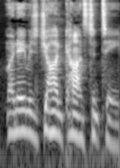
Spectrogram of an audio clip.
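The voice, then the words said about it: Imitates another person's voice. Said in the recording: “That very good impression.”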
